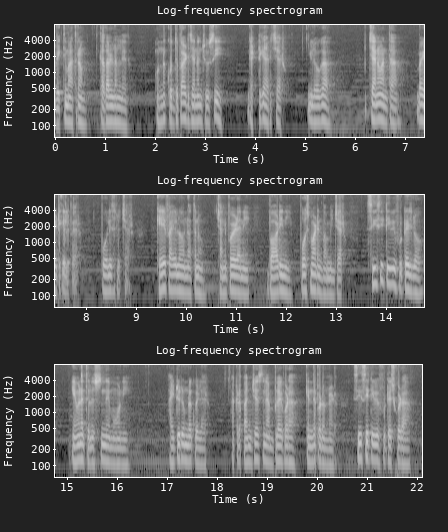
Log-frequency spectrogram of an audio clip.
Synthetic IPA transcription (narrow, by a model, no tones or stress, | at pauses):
ʋjɐk̚t̪imaːt̪ɾɐmkɐd̪ɐɭɐɽɐmle̞ːd̪u | unːɐkod̪ːɐpaːʈid͡ʒɐnɐmt͡ʃuːsi | ɡɐʈːiɡaːɐɾit͡ʃaːɾu̥ | iːloːɡaː | d͡ʒɐnɐmɐnt̪aːbɐjɐʈɐkḛlipa̰ːɾu̥ | po̞ːliːs̬ulit͡ʃːa̰ːɾu̥ | keːpʰɐjlo̞ːnɐt̪ɐnut͡ʃɐnipɔːjaɽɐnibaːɽinipo̞ːsʈmaːʈiŋɡpɐmpiɲt͡ʃaːɾu̥ | siːsiːʈiːʋiːpʰuʈe̞ːd͡ʒlo̞ː | eːmɐjnaːt̪e̞lust̪und̪eːmoːɐni | ɐjʈiːɾuːmlo̞ːkiʋɛɭːaːɾu | ɐkːɐɽɐpɐnt͡ʃe̞ːst̪inɐemplaːjkuːɽaːkind̪ɐpɐɽunːaːɽu | siːsiːʈiːʋiːpʰuʈe̞ːd͡ʒkuːɽaː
